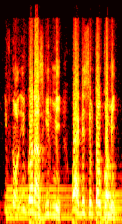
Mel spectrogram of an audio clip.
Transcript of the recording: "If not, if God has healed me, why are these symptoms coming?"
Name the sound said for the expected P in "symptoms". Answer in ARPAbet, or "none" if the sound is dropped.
none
